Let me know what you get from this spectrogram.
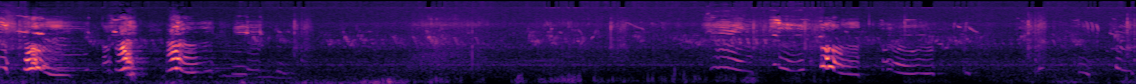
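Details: Eight-week-old puppies of the neighbour's dog Sunny yelping in three quick loud bursts, a quiet stretch with faint whines, then another group of falling yelps and whimpers before fading.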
